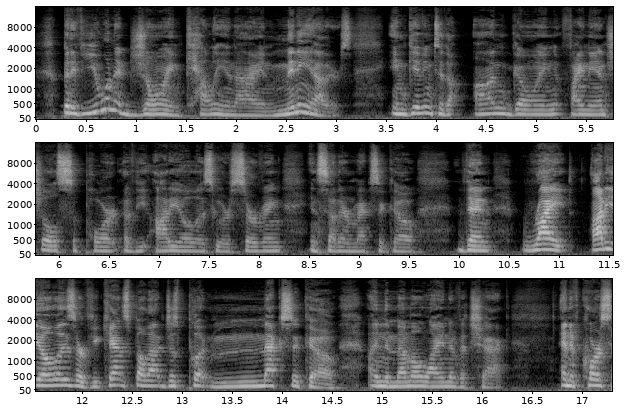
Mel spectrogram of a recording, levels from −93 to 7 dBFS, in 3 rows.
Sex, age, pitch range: male, 30-49, 140-165 Hz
